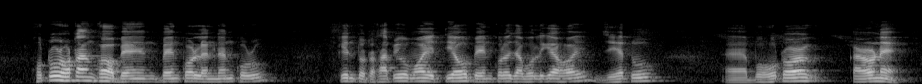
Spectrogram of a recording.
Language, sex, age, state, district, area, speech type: Assamese, male, 45-60, Assam, Lakhimpur, rural, spontaneous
